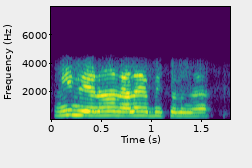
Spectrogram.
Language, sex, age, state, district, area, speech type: Tamil, female, 30-45, Tamil Nadu, Tiruvannamalai, rural, conversation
